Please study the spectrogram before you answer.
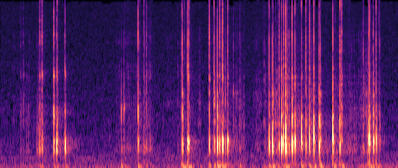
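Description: A pink plastic hairbrush with a handle and bristle pad is scratched and tapped with long nails. Short, dry clicks and scratchy bursts come in irregular clusters with quick decay and a mid-range tone, growing denser toward the end.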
